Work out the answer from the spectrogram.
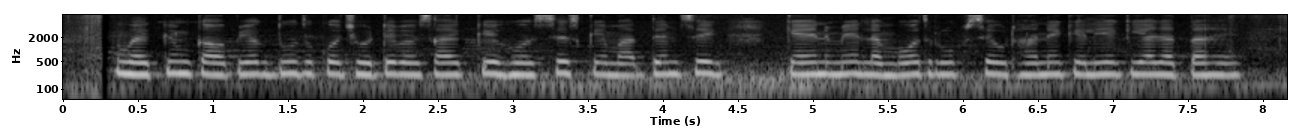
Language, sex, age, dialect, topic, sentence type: Hindi, female, 25-30, Awadhi Bundeli, agriculture, statement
